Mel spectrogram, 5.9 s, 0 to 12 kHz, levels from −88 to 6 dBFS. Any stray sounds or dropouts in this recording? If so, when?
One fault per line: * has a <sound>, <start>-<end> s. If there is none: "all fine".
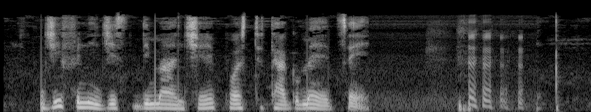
* has a laugh, 4.3-5.3 s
